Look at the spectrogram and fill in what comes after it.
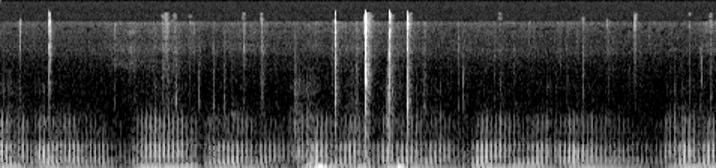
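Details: Purring kitten in the morning, waking its owner at home: deep continuous rumble broken into breath cycles roughly every second, with two short sharp taps midway.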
